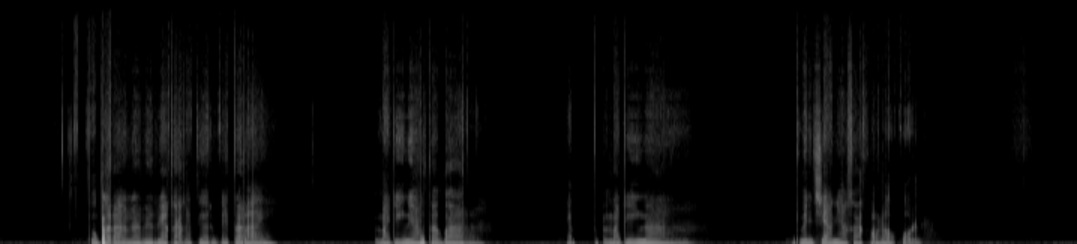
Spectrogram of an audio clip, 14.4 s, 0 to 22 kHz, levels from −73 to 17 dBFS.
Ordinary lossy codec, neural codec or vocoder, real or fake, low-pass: none; autoencoder, 48 kHz, 32 numbers a frame, DAC-VAE, trained on Japanese speech; fake; none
